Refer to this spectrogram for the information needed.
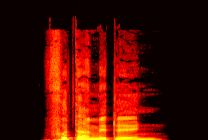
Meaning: dative plural of Futtermittel
- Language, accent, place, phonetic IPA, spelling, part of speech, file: German, Germany, Berlin, [ˈfʊtɐˌmɪtl̩n], Futtermitteln, noun, De-Futtermitteln.ogg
